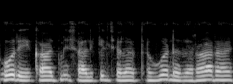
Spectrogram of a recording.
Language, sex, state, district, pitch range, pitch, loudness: Hindi, female, Bihar, Katihar, 185-205 Hz, 195 Hz, -16 LUFS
